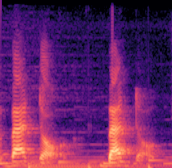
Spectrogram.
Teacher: एक ही डी का प्रोनाउंसिएशन में करते हैं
